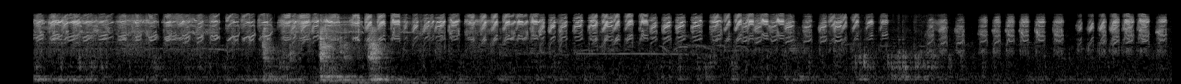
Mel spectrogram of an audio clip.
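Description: Great tit nestlings begging: a dense, rapid run of short high-pitched chirping calls, many each second, that thins and falls quieter for a moment about three-quarters of the way through before picking up again.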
